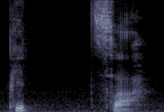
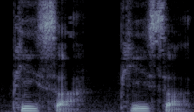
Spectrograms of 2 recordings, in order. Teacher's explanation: Pizza has a stop: pizza, and Peesa Peesa, there's no stop, or pissa, it's faster, there's still no stop. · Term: TS sound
